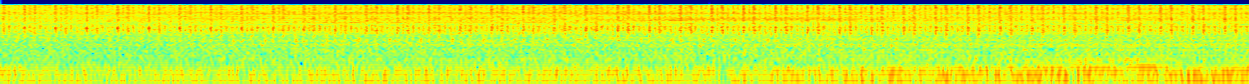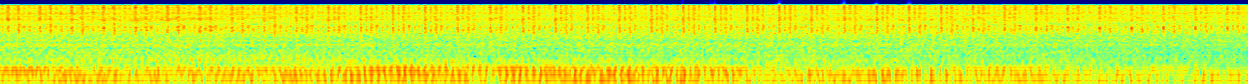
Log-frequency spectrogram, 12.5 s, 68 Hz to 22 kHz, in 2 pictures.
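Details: Mercedes-Benz W124 engine after cylinder head refit, idling a while: quick light ticking slowly softening as hydraulic lifters fill with oil.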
